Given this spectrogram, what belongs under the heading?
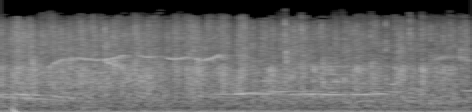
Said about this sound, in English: There's only three people here, it sounds like, on the microphone. So how many is there here? Let's have a big hand. Yay!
